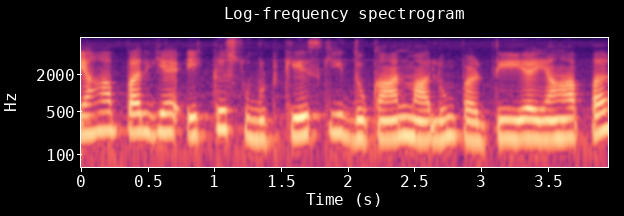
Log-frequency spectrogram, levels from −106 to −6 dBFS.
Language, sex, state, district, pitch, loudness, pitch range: Hindi, female, Uttar Pradesh, Jyotiba Phule Nagar, 200 Hz, -16 LUFS, 185-230 Hz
